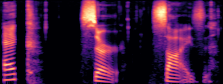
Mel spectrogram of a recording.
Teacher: time 对 time 是没有特殊变化的念快一点就会变成 that amount of time 了解了吗如果还有一点听不懂的话我们再一起来练习下面两个例子第二个是 moderate exercise a week 之前发现大家可能对 x 这个子音的字会有点困扰我先稍微讲一下，其实这么复杂的单字发音原理和我们这次的重点连音是有关的，都要先拆解再合并。拆完之后会变成 exercise，注意最后一个 se 要念成 z，那合并完之后就会变成 exercise。回到连音字组的部分，一样，我们先念分开的版本。Moderate exercise a week.接下来我们把字尾的子音和字首的母音接起来，就会变成 moderate exercise a week.一样，只有最后的 week 是不用变。快一点的话，就会念成 moderate exercise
